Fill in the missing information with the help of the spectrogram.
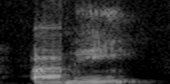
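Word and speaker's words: אני: а хата Потах и поэтому ударение падает на и Ани но есть несколько мест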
